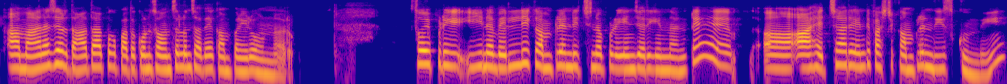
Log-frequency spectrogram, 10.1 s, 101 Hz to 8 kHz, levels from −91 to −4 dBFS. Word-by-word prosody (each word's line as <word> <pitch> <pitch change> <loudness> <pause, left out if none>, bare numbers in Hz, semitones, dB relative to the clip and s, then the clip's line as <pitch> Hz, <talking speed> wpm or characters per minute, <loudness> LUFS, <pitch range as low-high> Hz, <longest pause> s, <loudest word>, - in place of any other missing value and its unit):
ఆ - - +6
మేనేజర్ 250 +5 +3
దాదాపుగా 245 +3 +1
11 225 +1 -2
సంవత్సరాల 220 +3 0
నుంచి 240 -1 -1
అదే 220 +1 -1
కంపెనీలో 200 0 -2
ఉన్నారు. 165 -1 -8 1.2
సో, 290 - +2
ఇప్పుడు 285 -1 -4
ఈ - - +7 0.2
ఈయన 255 0 +1
వెళ్ళి 260 +6 +1
కంప్లైంట్ 255 +1 0
ఇచ్చినప్పుడు 235 +1 -3
ఏం 220 - 0
జరిగిందంటే 210 - -2 0.7
ఆహ్, 225 -1 +3
ఆ - - +11
హెచ్ఆర్‌ 270 +5 0
ఏంటి 250 +3 -3
ఫస్ట్ 250 - -2
కంప్లెయింట్ 230 +2 -2
దీసుకుంది. 190 -7 -7
230 Hz, 150 wpm, -22 LUFS, 215-255 Hz, 1.2 s, ఆ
